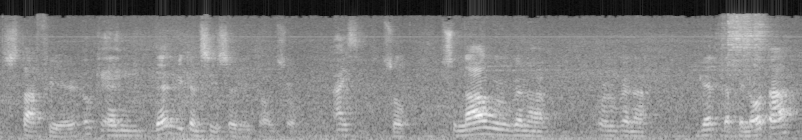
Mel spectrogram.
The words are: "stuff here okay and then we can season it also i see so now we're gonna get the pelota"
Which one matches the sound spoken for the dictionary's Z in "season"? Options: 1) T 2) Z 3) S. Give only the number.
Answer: 3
